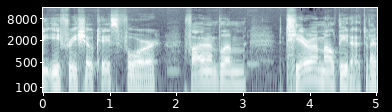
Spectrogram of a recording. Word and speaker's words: Tierra Maldita: showcase for Fire Emblem Tierra maldita did I pronounce that right yeah it's actually uh well I guess it's close it's actually uh Spanish so it would be pronounced Tierra Martita but I can't quite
